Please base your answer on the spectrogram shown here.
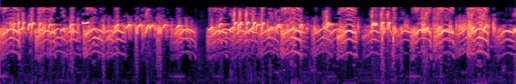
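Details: Little spiderhunter lure audio with rapid, excited high-pitched chirps in overlapping bursts, a short silent gap near the middle before the chattering resumes.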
